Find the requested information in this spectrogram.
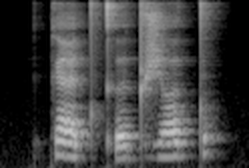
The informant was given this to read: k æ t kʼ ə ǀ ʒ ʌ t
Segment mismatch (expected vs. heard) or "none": ǀ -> t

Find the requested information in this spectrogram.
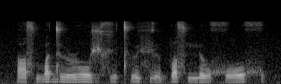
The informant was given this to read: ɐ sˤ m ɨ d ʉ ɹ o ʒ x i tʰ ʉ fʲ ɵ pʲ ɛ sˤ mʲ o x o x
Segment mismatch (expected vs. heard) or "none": ɛ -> ɨ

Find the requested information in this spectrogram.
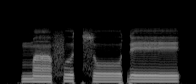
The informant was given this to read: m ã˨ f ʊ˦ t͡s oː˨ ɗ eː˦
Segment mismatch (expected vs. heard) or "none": none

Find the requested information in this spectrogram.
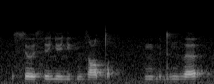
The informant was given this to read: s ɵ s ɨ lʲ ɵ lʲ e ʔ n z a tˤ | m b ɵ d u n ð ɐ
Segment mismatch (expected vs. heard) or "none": e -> ɨ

